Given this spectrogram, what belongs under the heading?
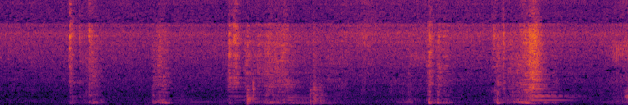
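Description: Masala paste sautéing in a pan for street-style tawa chicken, soft sizzle broken by a series of irregular scraping stir strokes, close and fairly quiet, with no talk.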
